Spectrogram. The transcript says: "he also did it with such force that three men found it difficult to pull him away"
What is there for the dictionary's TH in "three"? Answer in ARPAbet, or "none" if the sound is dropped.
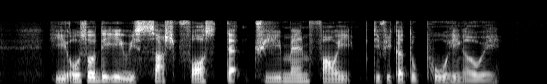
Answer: T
